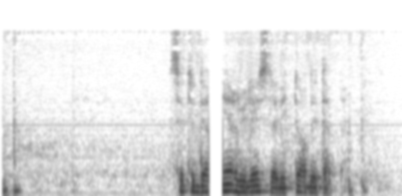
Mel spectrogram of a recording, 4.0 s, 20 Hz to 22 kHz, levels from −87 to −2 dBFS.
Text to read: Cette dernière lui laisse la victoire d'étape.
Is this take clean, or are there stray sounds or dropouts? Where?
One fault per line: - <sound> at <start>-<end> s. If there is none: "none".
- dropout at 2.1-2.2 s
